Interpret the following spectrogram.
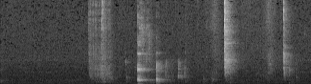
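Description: A wine taster sniffing and sipping red wine from a glass: a handful of short, breathy sniffs and slurps with small mouth clicks, separated by quiet gaps, the loudest one about two-thirds of the way through.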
